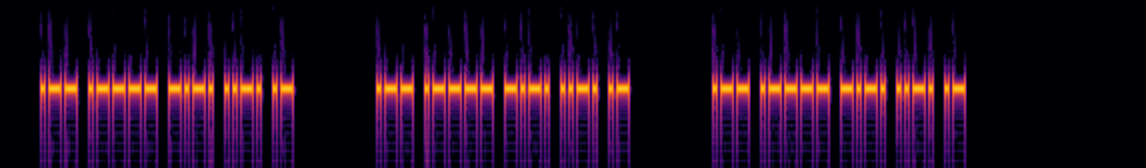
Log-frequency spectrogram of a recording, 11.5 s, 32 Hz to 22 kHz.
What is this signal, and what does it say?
Morse code, heard as a keyed tone, about 30 wpm, 700 Hz. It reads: W1CFA W1CFA W1CFA
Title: USA Call Signs - 5 Characters - Repeated 3x - 30wpm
